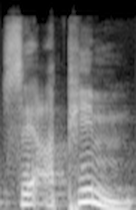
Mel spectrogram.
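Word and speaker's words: סְעֲפִים: 바로 여기에 나와있는 발음입니다 제가 뭐 읽어 보면 세라핀 잃어 갑니다 쎄 아 핌 밑에 똥그란 점이 두 개가 지켰고 가로로 찍혔고 세로로 지켰고 뭐 그것에 따라서 약간 발음이 바뀔 수 있는데 아무튼 세아 핌 이 이라는 단어로 시작되는데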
